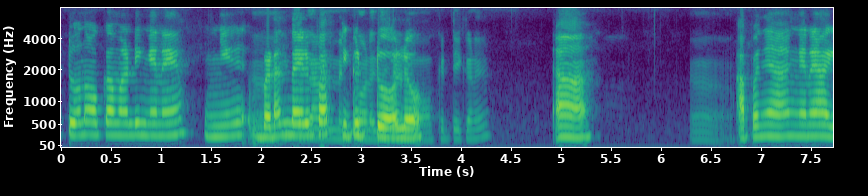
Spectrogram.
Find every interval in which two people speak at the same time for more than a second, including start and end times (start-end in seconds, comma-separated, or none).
1.9-3.5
